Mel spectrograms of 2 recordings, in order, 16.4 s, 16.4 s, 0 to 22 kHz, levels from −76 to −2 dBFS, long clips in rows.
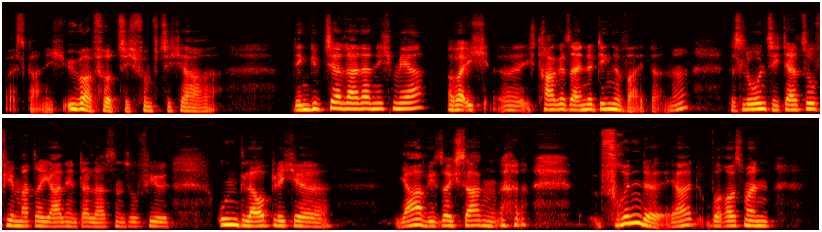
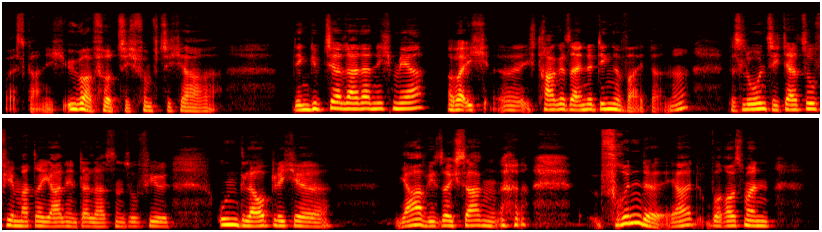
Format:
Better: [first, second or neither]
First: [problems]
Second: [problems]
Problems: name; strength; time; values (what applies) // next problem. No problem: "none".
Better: neither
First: none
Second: none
